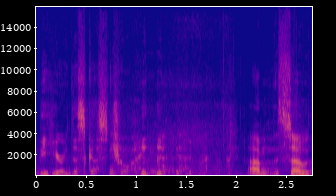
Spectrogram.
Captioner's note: chuckling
